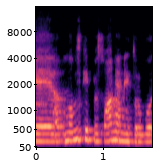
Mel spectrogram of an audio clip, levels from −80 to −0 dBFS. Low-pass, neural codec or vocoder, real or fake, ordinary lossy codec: 14.4 kHz; codec, 32 kHz, 1.9 kbps, SNAC; fake; AAC, 96 kbps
